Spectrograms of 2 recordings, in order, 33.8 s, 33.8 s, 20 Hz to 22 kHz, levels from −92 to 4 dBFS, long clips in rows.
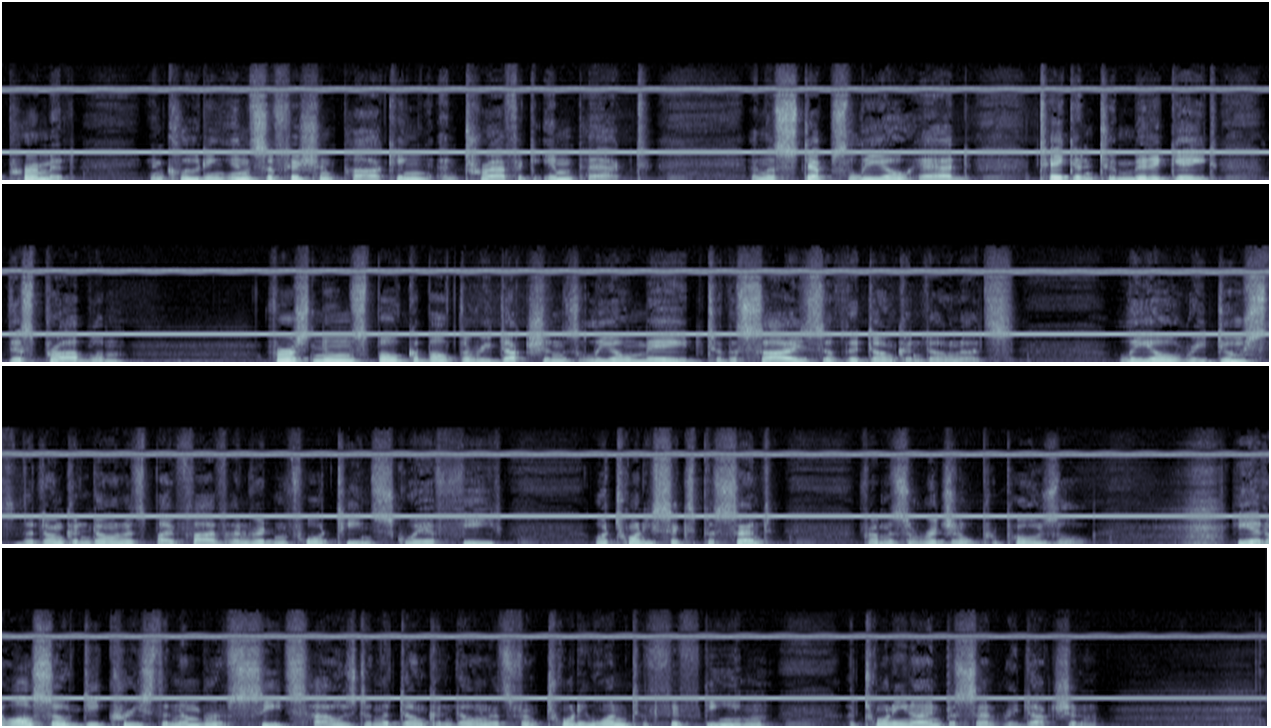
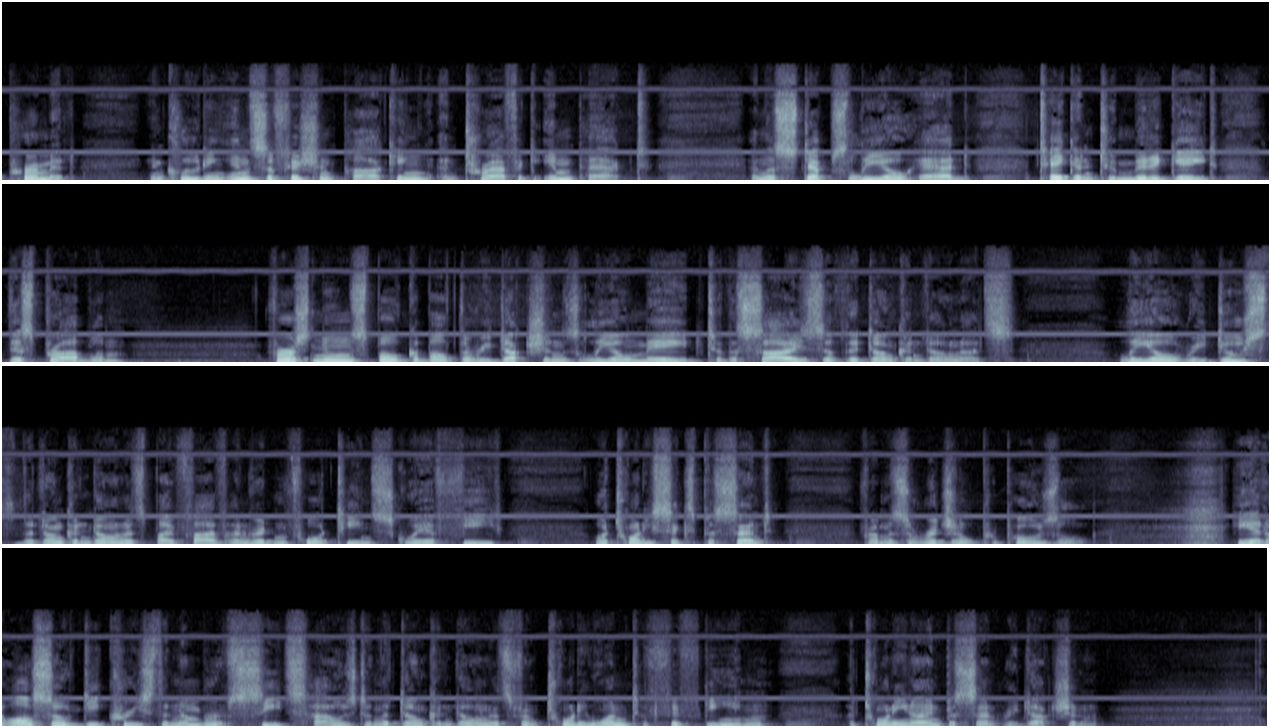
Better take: second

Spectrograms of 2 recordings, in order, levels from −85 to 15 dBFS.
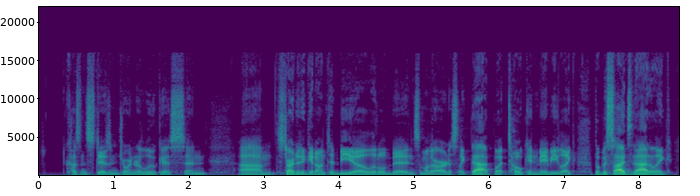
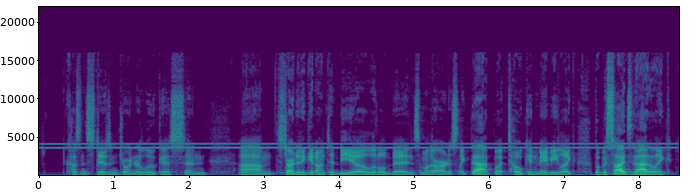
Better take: first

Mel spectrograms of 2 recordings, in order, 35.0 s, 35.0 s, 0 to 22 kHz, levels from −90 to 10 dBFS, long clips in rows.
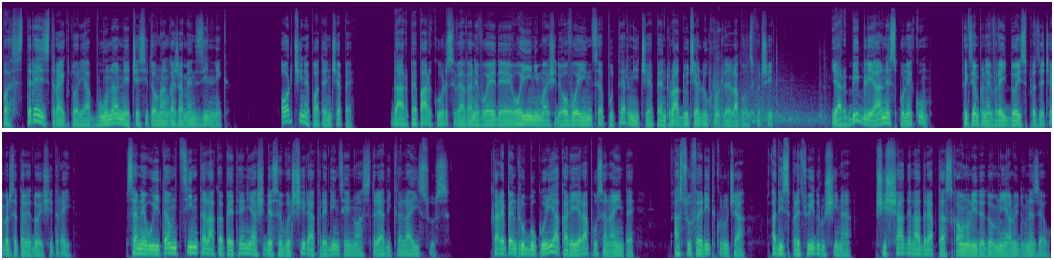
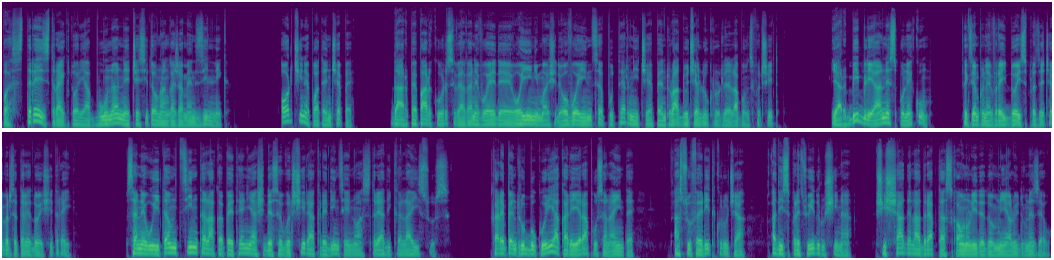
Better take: second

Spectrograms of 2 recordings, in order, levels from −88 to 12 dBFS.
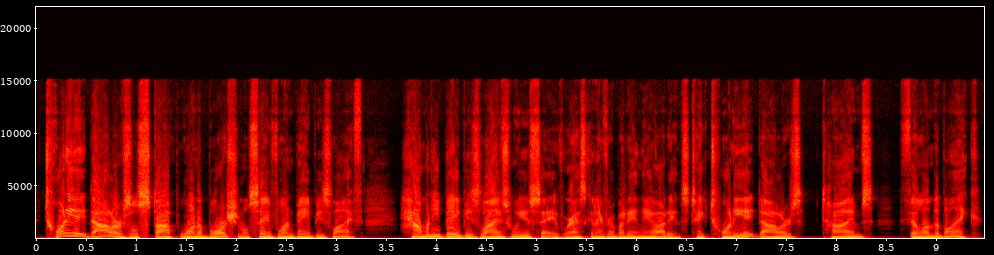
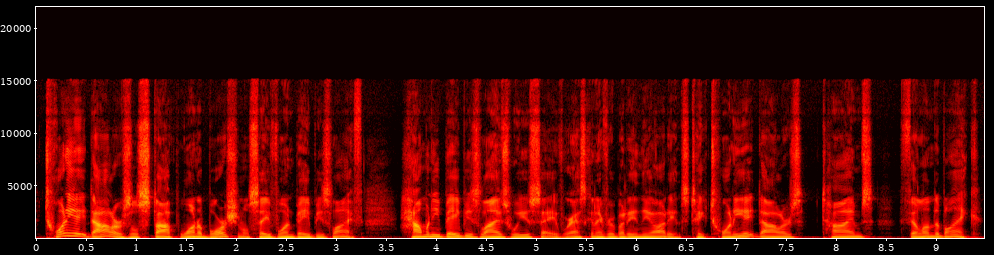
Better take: second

